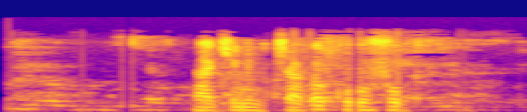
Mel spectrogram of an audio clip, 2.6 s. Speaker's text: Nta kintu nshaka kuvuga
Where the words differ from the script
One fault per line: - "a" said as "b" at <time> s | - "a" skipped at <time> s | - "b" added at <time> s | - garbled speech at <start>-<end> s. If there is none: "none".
none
